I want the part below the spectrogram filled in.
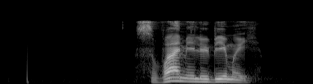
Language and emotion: Russian, positive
